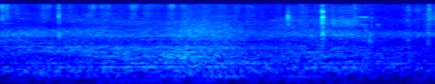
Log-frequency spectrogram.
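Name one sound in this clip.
A small metal tool scrapes and clicks against a plastic casing.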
